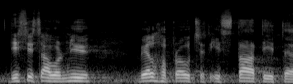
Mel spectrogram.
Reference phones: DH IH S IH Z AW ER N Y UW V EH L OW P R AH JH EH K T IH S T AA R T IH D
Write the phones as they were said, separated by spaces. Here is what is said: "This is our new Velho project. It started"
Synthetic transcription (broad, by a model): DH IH S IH S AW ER N Y UW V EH L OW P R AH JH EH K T IH S T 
